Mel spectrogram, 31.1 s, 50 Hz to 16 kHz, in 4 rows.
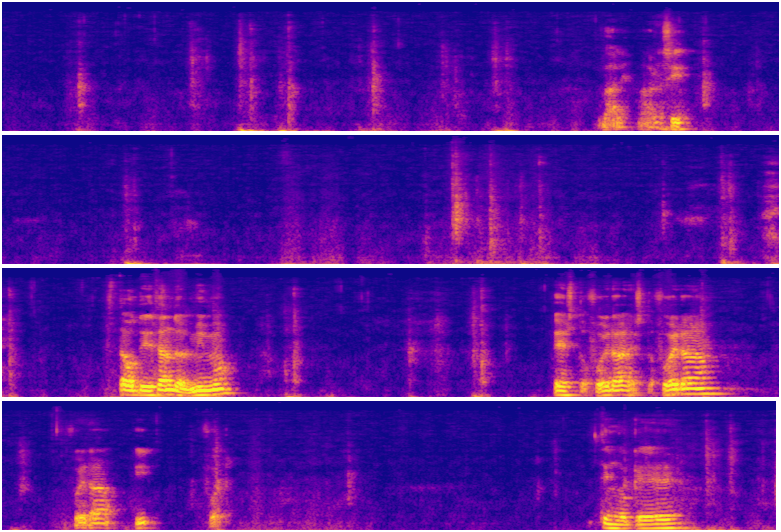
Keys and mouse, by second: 1.5 right click, 2.4 l, 4.0 right click, 4.9 g, 5.6 right click, 6.8-9.4 ctrl+middle drag, 9.0 h, 9.4 right click, 12.0-13.3 drag, 12.5 Tab, 13.3-19.0 middle drag, 14.9 \, 15.5 z, 17.0 2, 19.0 alt+right click, 20.2 3, 21.0 alt+right click, 21.6 alt+shift+right click, 22.6-23.8 middle drag, 23.8 alt+shift+right click, 24.8 alt+shift+right click, 26.0-31.0 middle drag, 30.2 ctrl+z.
